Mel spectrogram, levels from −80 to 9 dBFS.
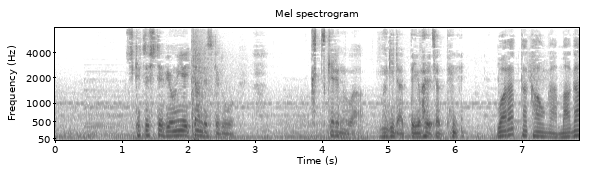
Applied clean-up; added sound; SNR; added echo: none; Gunshot, gunfire + Thunder / Rain; 13 dB; none.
